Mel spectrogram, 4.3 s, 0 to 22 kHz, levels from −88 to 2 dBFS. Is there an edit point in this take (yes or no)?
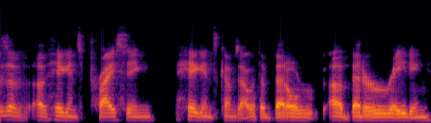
yes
